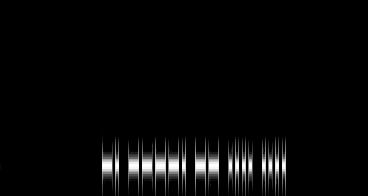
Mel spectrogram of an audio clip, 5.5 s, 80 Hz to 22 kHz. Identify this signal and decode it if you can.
Morse code, heard as a keyed tone, about 25 wpm, 700 Hz. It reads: N9MHH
